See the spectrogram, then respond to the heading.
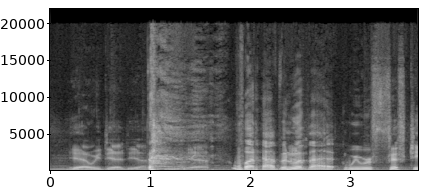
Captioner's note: laughing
